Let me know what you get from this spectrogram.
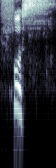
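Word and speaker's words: Fuß: आप यहां पर ध्यान से अगर देखोगे तो आपको यह पता चलेगा कि इसको हम प्रोनाउंस करेंगे एज फुस फुस व्हिच मींस फुट बस एक छोटी सी चीज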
